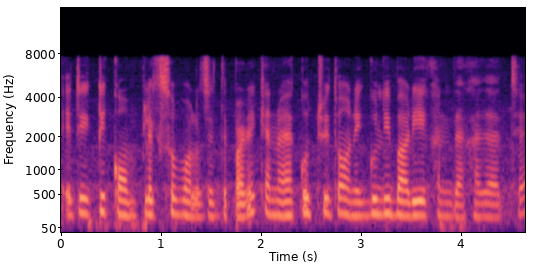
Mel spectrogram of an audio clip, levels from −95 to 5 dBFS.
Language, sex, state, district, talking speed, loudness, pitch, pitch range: Bengali, female, West Bengal, Dakshin Dinajpur, 195 wpm, -20 LUFS, 200 Hz, 185-220 Hz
